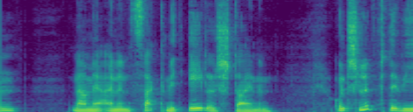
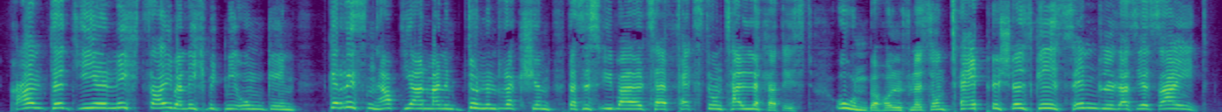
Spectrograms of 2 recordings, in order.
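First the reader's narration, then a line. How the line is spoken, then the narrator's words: Dwarf's shrill scream. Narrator (German): der Zwerg sich von dem ersten Schrecken erholt hatte, schrie er mit seiner kreischenden Stimme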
